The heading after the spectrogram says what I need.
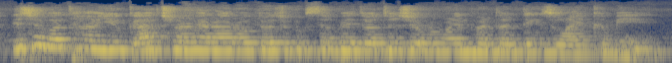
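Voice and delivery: level, unbroken stream from "It's about" to "like me"; run-together monotone, "got your head out of" blurred; long linked sentence. Shown as a demonstration. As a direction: rattle it off with every word linked through "like me". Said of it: "긴 문장 나오고 연음까지".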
